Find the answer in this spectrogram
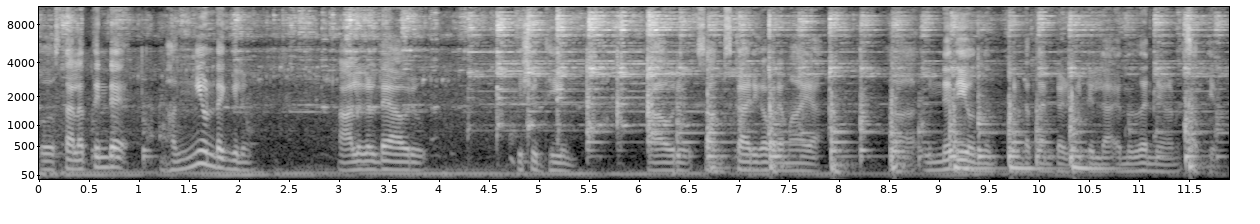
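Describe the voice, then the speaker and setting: A man from Kerala with a Kerala accent narrates a descriptive vlog in a reflective, measured way, phrase by phrase. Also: lowish voice. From Palakkad district, Kerala, India. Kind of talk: descriptive vlog narration of local temple customs. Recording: voice-over with music behind. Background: music.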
